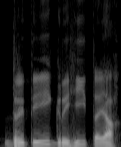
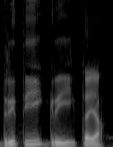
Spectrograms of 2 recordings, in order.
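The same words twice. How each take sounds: First: ધૃતિ with u vowel, slowed; slow chant showing the ru sound in ધૃતિ; wrong dhruti. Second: ધૃતિ said with ri, no u, slowly; slow careful ધૃતિ with plain r; correct dhriti. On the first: Teacher showing the mistake to correct, ધૃતિ with ru. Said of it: "બંનેમાં correction છે". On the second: Teacher giving the corrected ધૃતિ with ri. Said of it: "ધૃતિ નહીં". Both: Shown as a demonstration.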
